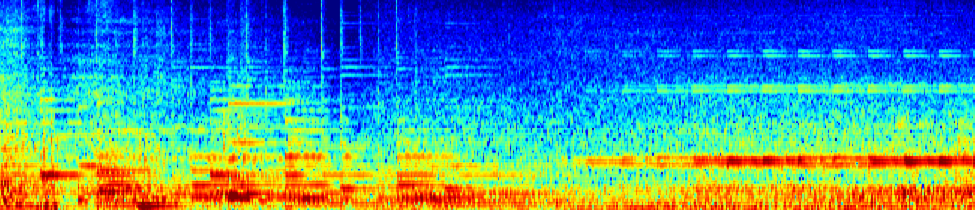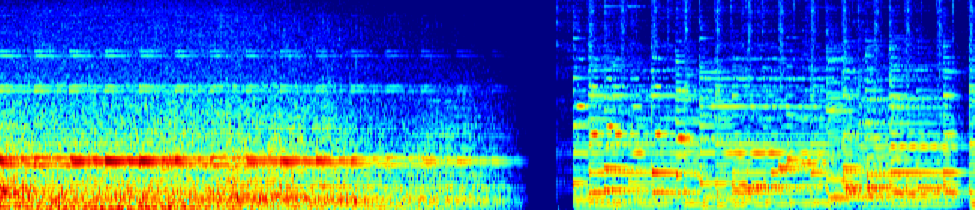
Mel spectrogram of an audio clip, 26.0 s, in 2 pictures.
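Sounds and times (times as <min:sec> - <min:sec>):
electric train rumbling along track: 0:00.0 - 0:20.0
steady high tone: 0:07.5 - 0:19.8.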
